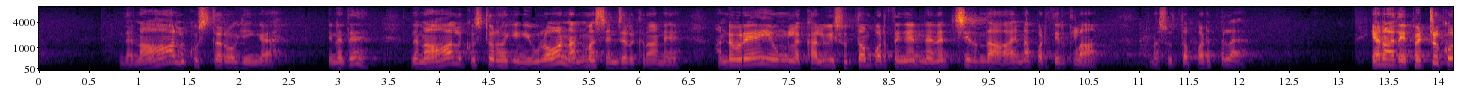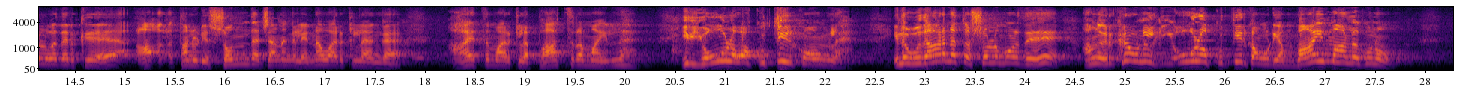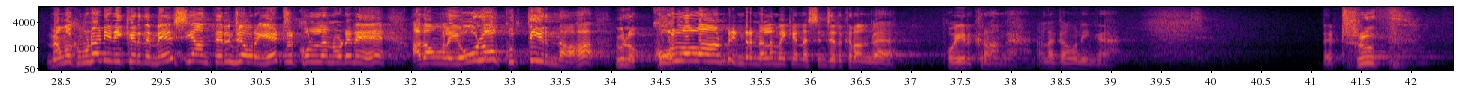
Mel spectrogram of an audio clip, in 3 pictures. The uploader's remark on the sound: Missions Sunday Second Service Sermon Live.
